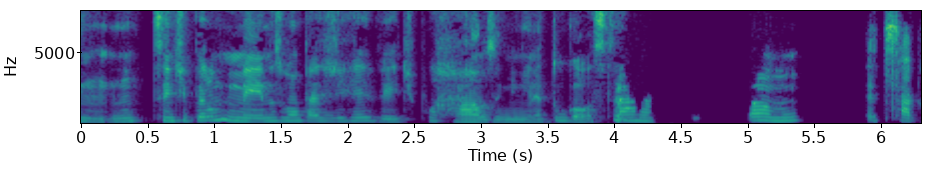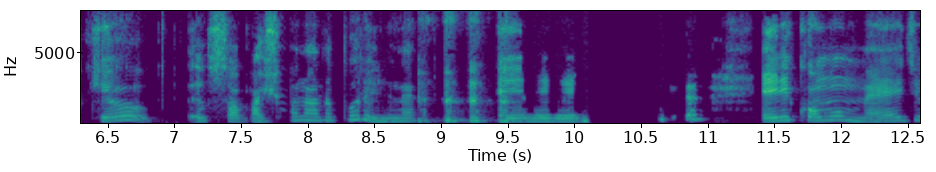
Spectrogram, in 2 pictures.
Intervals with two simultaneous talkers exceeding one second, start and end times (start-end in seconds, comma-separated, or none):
none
